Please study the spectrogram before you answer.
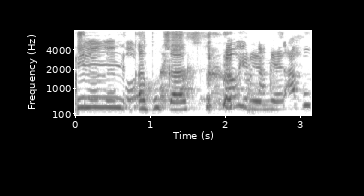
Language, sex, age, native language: Icelandic, female, 9, Icelandic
